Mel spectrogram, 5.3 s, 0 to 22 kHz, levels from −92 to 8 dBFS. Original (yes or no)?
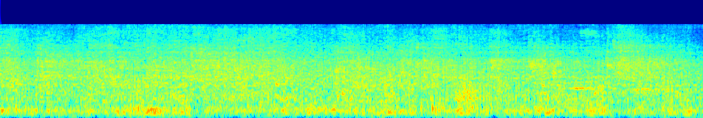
no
